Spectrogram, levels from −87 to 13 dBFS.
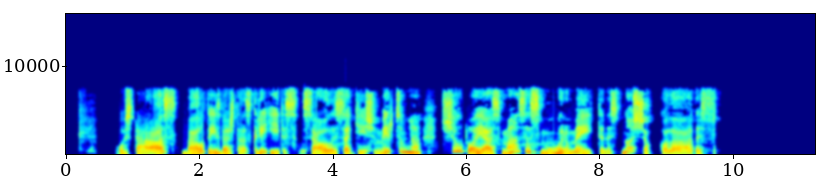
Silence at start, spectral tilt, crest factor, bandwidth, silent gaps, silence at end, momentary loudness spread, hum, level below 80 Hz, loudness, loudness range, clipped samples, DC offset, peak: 0.8 s; -4 dB/octave; 16 dB; 8 kHz; 7.92-7.96 s, 8.81-8.90 s; 1.5 s; 10 LU; none; -56 dBFS; -15 LUFS; 5 LU; under 0.1%; under 0.1%; 0 dBFS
